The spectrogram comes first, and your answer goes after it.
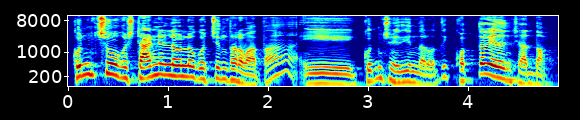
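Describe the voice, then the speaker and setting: A man from West Godavari in India, a mimicry artist, telling his story in a casual interview and often addressing the interviewer as sir. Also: on the high side. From West Godavari, Andhra Pradesh. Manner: fast, animated storytelling with frequent sir.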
